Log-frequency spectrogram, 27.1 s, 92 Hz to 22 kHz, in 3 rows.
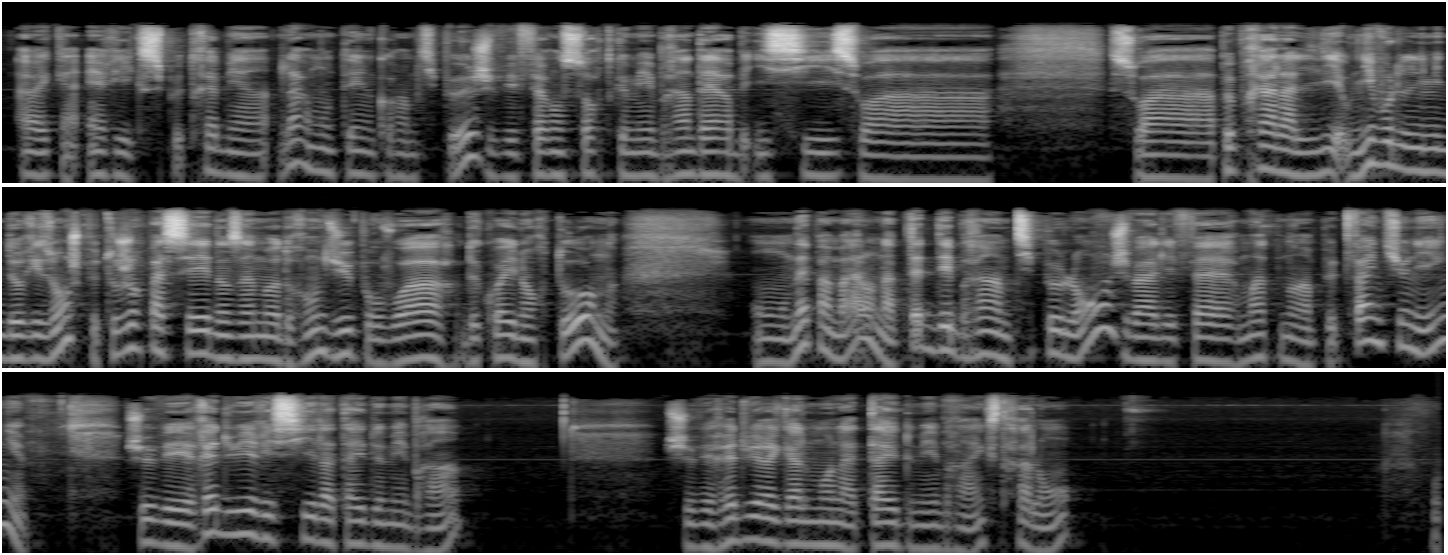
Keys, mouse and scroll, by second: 2.4 click, 8.9 click, 9.3 click, 15.2-15.5 scroll down 1, 16.2 click, 16.2 scroll down 3, 18.2-18.6 scroll down 1, 18.6 click, 19.3 click, 22.1-22.9 scroll up 1, 22.9 click, 22.9-23.3 scroll up 3, 23.3-23.7 scroll down 1, 24.3 scroll down 2, 24.4 click.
